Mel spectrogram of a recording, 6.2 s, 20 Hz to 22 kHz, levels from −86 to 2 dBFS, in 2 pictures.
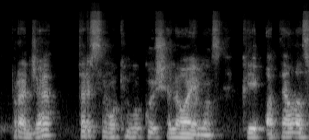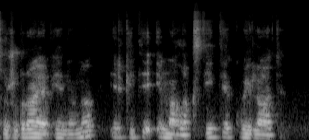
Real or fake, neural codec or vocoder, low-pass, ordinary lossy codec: real; none; 19.8 kHz; Opus, 16 kbps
